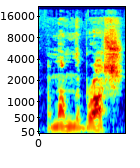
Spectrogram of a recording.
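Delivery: usual speaking voice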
